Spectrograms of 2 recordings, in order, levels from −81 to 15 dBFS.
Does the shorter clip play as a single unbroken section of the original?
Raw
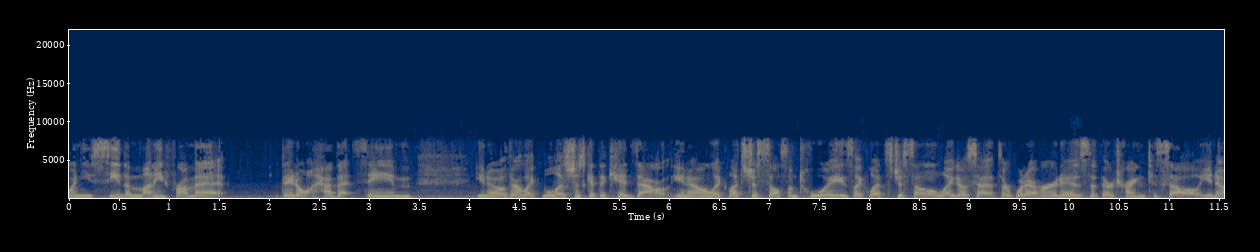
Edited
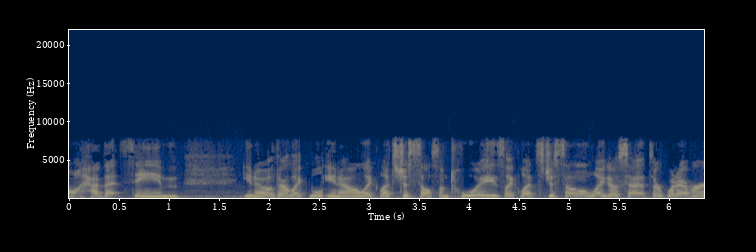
no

